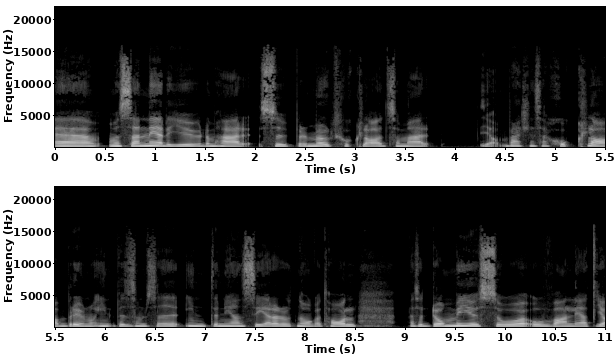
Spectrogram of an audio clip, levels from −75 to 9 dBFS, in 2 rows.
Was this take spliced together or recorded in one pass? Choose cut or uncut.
uncut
